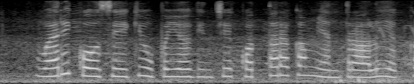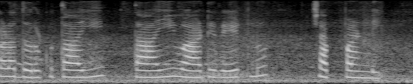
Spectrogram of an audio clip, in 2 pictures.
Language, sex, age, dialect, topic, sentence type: Telugu, male, 36-40, Southern, agriculture, question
